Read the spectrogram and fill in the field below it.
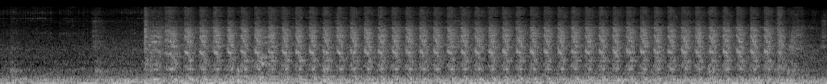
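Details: Toyota Fortuner diesel with crank-no-start fuel system issue and a weak battery; starter churns at a steady rapid beat for several seconds before the engine catches and settles to idle; hard starting from air in the fuel system.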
